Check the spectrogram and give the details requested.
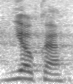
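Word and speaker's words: Joke: okay you did yeah it's spelled j o k which was a difficult name to immigrate to the United States with but uh it's a very Dutch name yeah yoka I have to credit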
